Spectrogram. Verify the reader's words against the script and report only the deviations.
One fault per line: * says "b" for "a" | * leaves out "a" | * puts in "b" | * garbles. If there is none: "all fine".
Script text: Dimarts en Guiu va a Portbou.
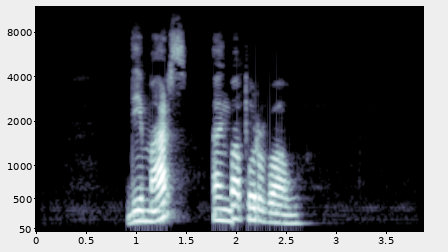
* leaves out "Guiu"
